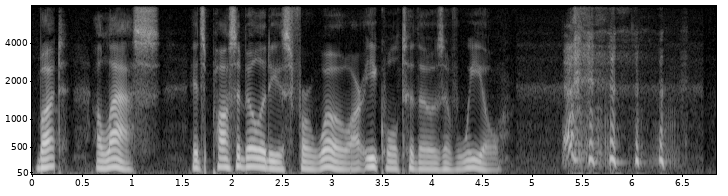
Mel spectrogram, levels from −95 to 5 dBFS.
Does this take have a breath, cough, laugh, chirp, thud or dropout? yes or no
yes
